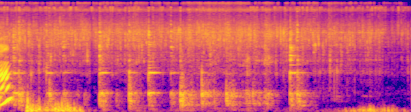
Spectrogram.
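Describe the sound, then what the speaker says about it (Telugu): Ingredients for pepper rasam fry on a low flame, with a soft sizzle under a rhythmic series of spoon scrapes and taps against the pan, close and moderately loud. "ఇలా స్టవ్ని సిమ్లో ఉంచి కాసేపు ఫ్రై అయ్యాక"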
